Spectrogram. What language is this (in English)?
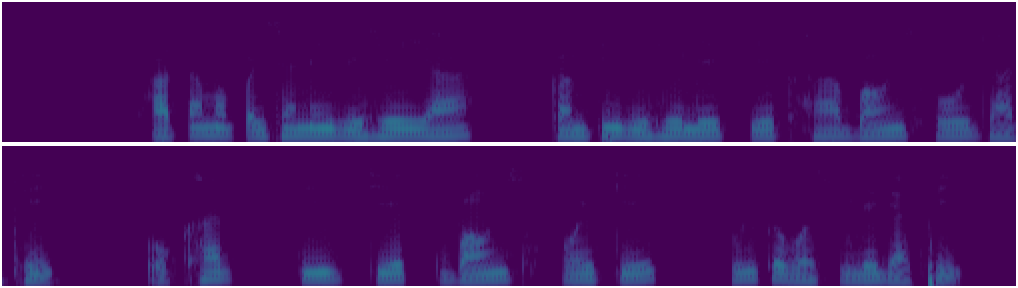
Chhattisgarhi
